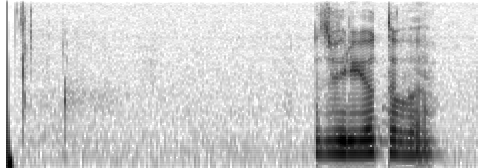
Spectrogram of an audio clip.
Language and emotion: Russian, neutral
